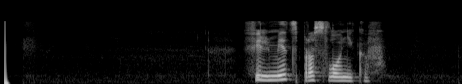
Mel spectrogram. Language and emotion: Russian, neutral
